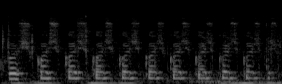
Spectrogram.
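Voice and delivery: soft, rhythmic chant under the breath; hushed urging. Real, not acted. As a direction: urge yourself along very quietly. Oyunda koşarken kendi kendine tekrarlıyor. (alçak sesle tempolu mırıldanma)

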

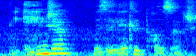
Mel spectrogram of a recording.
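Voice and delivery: ordinary delivery, nothing marked

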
